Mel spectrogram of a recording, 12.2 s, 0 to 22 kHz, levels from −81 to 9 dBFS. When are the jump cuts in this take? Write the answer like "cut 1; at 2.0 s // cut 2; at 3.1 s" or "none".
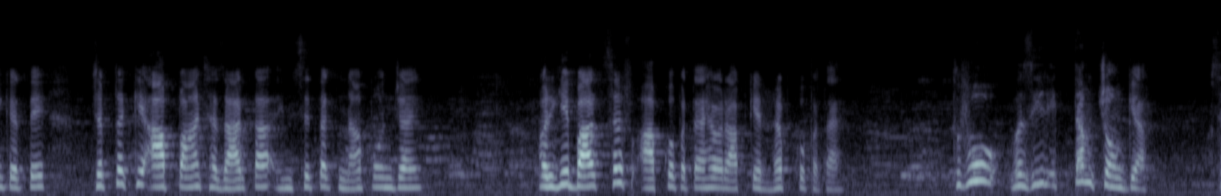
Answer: none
